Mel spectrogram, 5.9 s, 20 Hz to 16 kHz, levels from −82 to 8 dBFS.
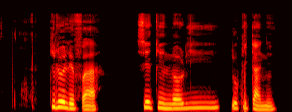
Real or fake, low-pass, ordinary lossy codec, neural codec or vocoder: fake; 9.9 kHz; none; vocoder, 22.05 kHz, 80 mel bands, Vocos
